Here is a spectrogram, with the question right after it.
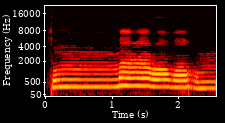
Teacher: നമ്മുടെ നാവിൻ്റെ അറ്റവും മേലെ മുൻപല്ലിൻ്റെ അറ്റവും ചേർന്നിട്ടാണ് സാ പുറപ്പെടുന്നത്. സീനിൻ്റെ സൗണ്ട് കൊടുക്കാതെ ആ ഒരു സൗണ്ട് തന്നെ കൊടുക്കാൻ ശ്രദ്ധിക്കുക കേട്ടോ.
